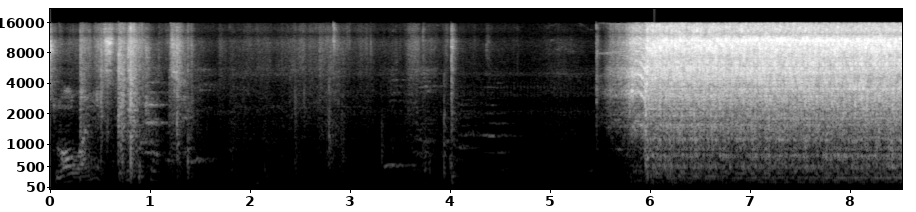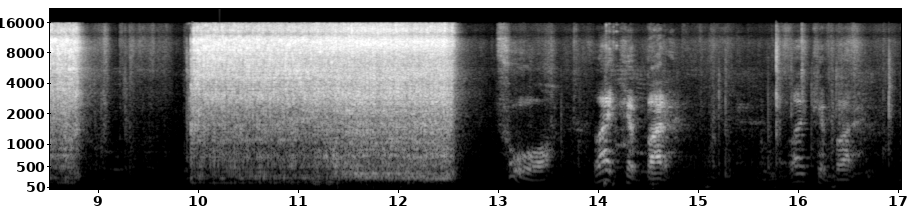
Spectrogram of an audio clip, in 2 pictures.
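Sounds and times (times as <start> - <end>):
cordless drill boring through wood: 5.5 - 9.0, 9.9 - 12.7.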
